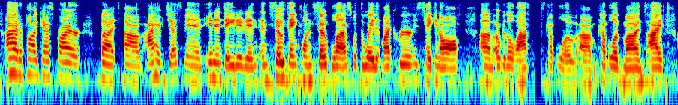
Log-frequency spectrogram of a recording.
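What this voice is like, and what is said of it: Hoarse, strained voice. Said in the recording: “I'm losing my voice right now.”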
